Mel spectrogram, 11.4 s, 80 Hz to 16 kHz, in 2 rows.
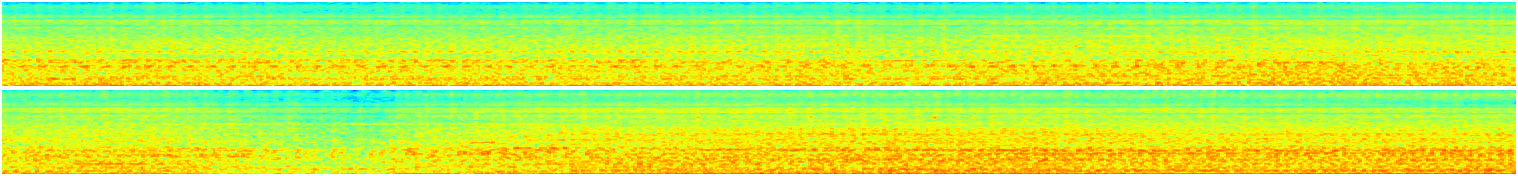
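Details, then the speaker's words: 1988 Lotus Esprit, first start after sitting, hot-wired with new injectors and plug wires: deep idle that wavers and nearly stumbles, then steadies. Smoky, likely from WD-40 poured in the cylinders; air-fuel mixture is off. "It doesn't smell like oil or gas right now. So the air-fuel ratios are definitely off because I'm"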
